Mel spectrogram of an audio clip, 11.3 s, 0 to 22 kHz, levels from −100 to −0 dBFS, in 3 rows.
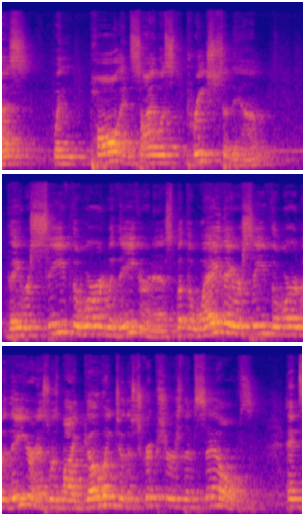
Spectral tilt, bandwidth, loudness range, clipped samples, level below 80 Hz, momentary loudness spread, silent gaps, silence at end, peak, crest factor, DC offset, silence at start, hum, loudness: -4 dB/octave; 17.5 kHz; 3 LU; under 0.1%; -62 dBFS; 12 LU; none; 0 s; -10 dBFS; 18 dB; under 0.1%; 0 s; none; -28 LUFS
